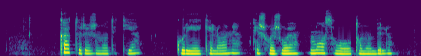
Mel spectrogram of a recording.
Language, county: Lithuanian, Marijampolė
